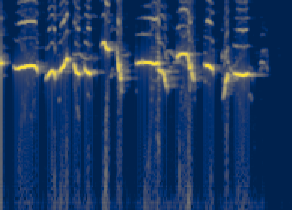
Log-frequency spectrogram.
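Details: Continuous oriental magpie-robin phrase of clear whistled notes, rising and falling slurs linked into a fluid, melodious run lasting about three and a half seconds.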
